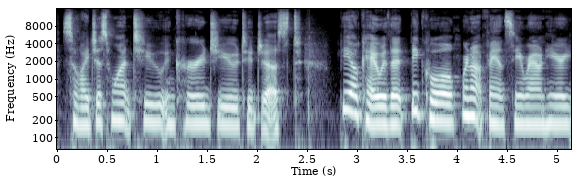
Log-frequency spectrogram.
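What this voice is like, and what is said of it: Hoarse voice from a cold. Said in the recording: “I am here with a really bad cold ... Came home from my conference with this hoarsey voice”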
